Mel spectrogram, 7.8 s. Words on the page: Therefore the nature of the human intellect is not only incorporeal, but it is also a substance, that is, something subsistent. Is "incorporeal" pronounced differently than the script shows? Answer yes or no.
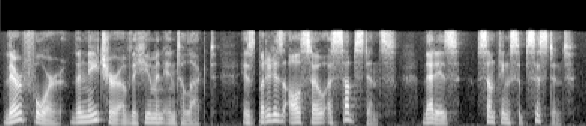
yes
